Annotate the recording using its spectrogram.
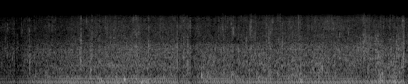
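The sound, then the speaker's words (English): A boat motor drones steadily on the Illinois River while scattered splashes and thumps break through as flying Asian carp leap and hit the water's surface around the hull. No one speaks. “Now, well, I'm afraid that's it sounds like the sound of the flying version, variety of species of the Asian carp.”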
